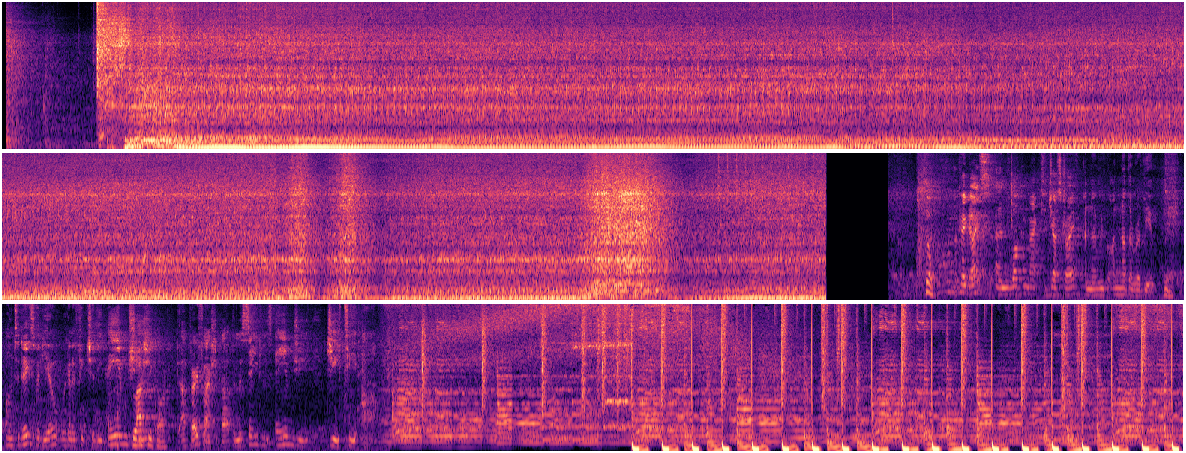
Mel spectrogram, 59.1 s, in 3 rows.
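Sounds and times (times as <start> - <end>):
car engine starting and idling: 1.5 - 33.4.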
